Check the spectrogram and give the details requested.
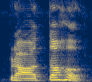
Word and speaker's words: प्रातः: ये क्या होता है, इनका उच्चारण हम ह की तरह करते हैं। मतलब इन्हें ह की ध्वनि में बोला जाता है। जैसे नमः, प्रातः, हम बोलते हैं ना, छः, नमः, प्रातः, इस प्रकार।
